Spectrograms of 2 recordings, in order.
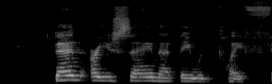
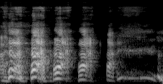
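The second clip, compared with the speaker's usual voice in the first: loud laugh; 8 semitones higher, 13 dB louder than usual. Real, not acted. Laughing after a joke.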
